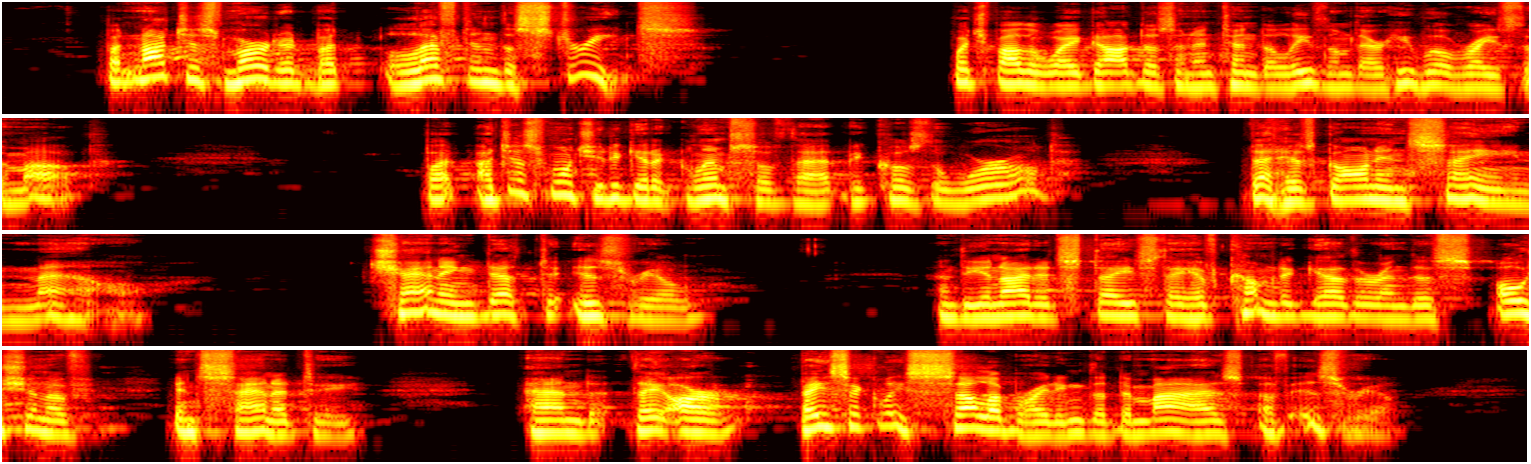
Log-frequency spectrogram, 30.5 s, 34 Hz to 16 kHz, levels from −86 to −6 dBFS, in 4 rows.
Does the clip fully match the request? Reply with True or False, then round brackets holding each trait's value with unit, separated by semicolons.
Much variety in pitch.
False (4.3 semitones)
